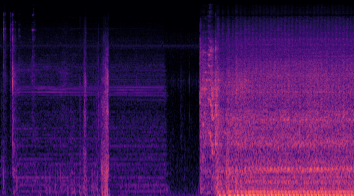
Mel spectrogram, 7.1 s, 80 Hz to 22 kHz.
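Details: 2016 Yamaha R3 first start after oil and filter change with 2.5 quarts of fresh oil: a few starter clicks, then the engine catches and settles into a steady, even idle beat with no knocks or rattles.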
